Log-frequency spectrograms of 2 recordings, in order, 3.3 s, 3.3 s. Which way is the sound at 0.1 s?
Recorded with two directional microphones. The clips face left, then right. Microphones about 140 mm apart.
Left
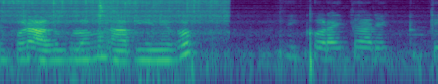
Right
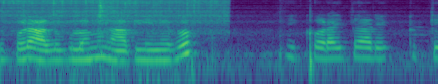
25° right (ahead or behind).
